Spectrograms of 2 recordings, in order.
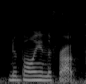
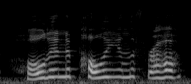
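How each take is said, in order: First: Said in the usual way. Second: High rising glee on Napoleon; delighted. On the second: Real, not acted. Vlogger delighted by the frog Napoleon, high and gleeful. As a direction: savour the frog's name.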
